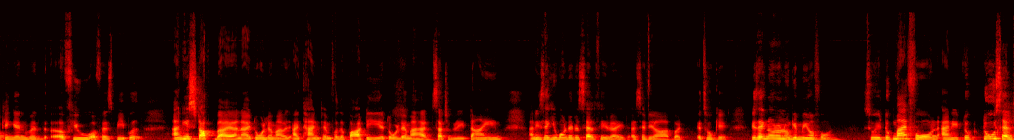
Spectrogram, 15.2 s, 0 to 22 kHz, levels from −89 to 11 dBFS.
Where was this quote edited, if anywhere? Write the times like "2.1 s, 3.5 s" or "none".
none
